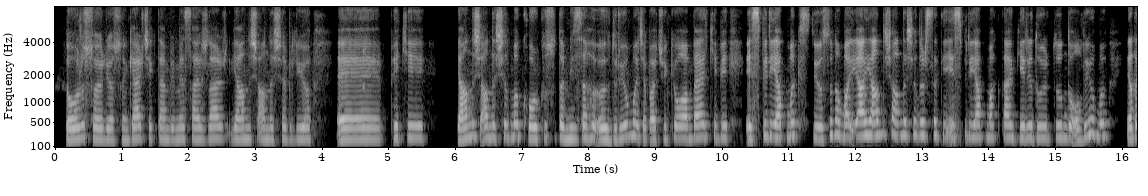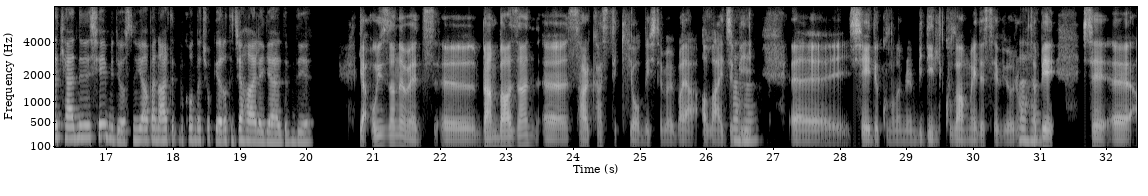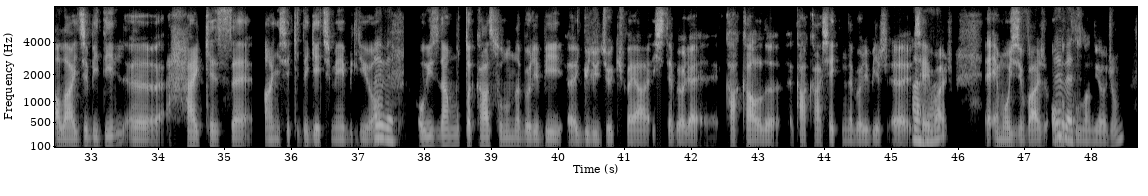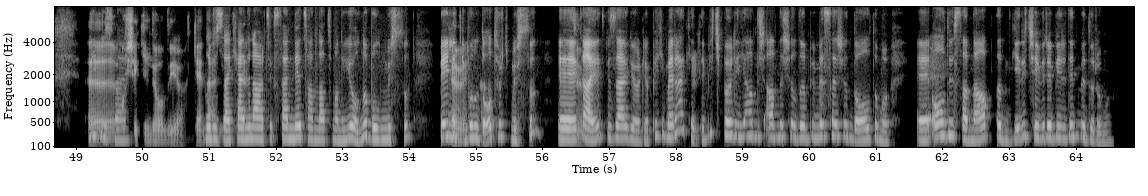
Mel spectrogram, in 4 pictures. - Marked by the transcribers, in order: other background noise; tapping
- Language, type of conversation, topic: Turkish, podcast, Kısa mesajlarda mizahı nasıl kullanırsın, ne zaman kaçınırsın?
